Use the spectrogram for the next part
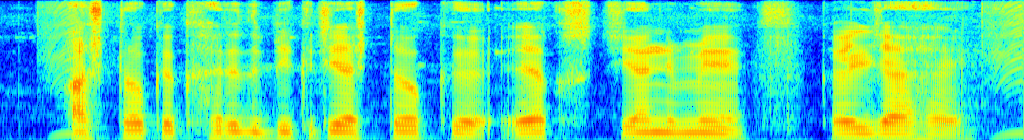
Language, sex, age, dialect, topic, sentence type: Magahi, male, 18-24, Southern, banking, statement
